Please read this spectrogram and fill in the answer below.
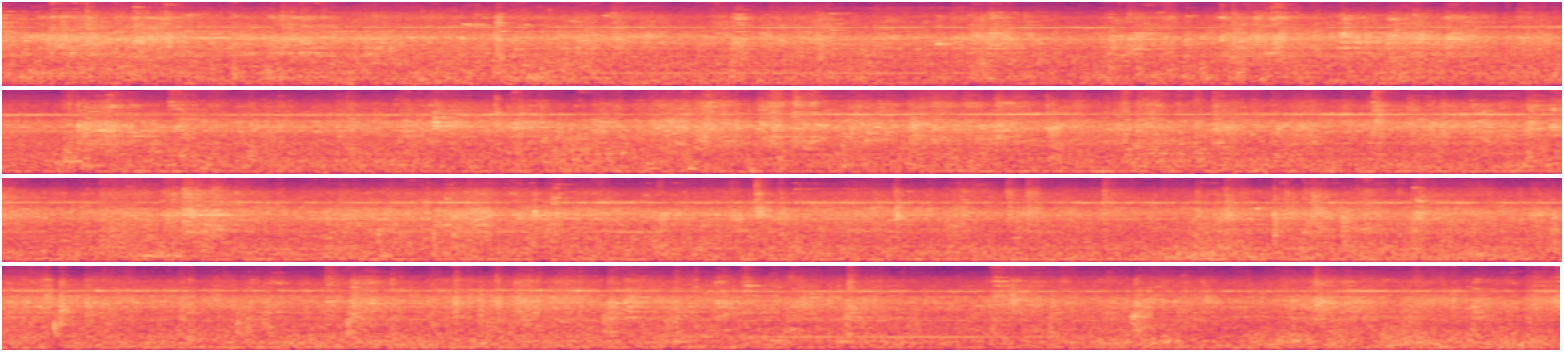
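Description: Mehran Express passenger coaches running at speed, heard from an open coach window: a steady loud rumble and clatter of wheels on the track, with a faint high whine throughout.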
